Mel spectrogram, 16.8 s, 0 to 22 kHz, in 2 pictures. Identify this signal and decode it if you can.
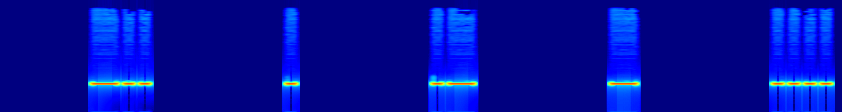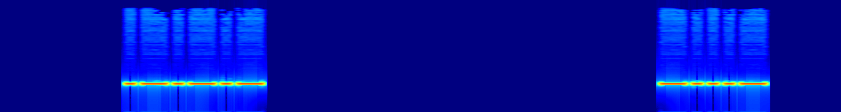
Morse code, heard as a keyed tone, about 15 wpm, spaced as for 5 wpm, 1000 Hz. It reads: DEATH. <BT>
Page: Quotes for Tue, 12 Aug 2025 in Morse Code at 5 words per minute.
